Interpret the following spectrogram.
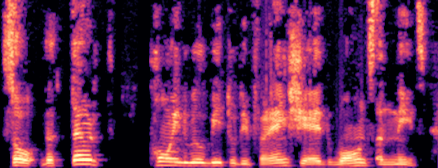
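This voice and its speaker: A man guesting on an interview podcast as a financial coach explains money tips with care; he's Armenian, with an Armenian accent and some non-native phrasing. His mid-range voice is unhurried, mellow and slightly rough, recorded dry.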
